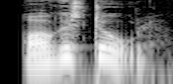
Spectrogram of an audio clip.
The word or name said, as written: rokkestol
